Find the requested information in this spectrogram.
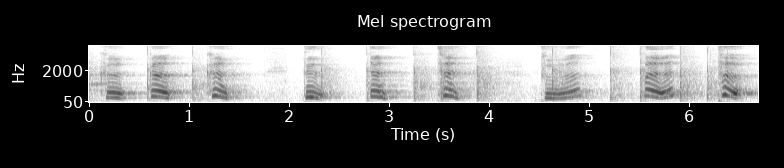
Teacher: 소리내는 방법에 따라서 자음, 파열음, 소리를 막았다가 터뜨리는 자음들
